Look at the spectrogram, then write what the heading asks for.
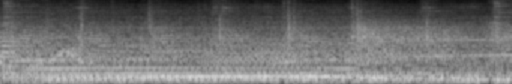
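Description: A car revving hard as it pulls away in a tense roadside confrontation in Alaska, a steady loud engine roar with rising pitch and a faint tire squeal over about two seconds, no talk.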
